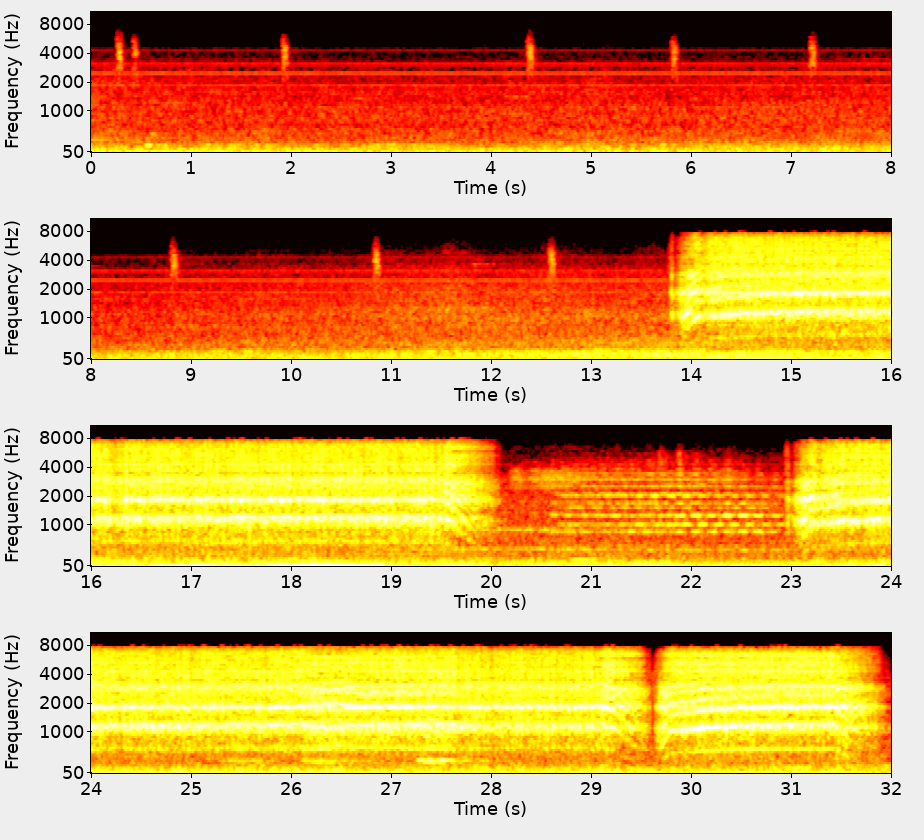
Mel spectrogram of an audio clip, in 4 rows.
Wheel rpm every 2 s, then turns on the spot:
0, 0, 0, 0, 0, 0, 10, 130, 160, 140, 0, 60, 160, 160, 130, 110.
none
